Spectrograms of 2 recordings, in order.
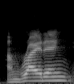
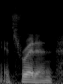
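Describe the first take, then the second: First: "writing" with an open "eye" glide; long vowel in writing. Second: "written" low and soft, short "ih"; short vowel in written. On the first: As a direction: say "I'm writing" with "rye" up front. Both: Shown as a demonstration. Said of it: "Esa es la diferencia".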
